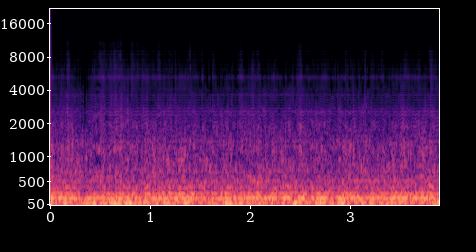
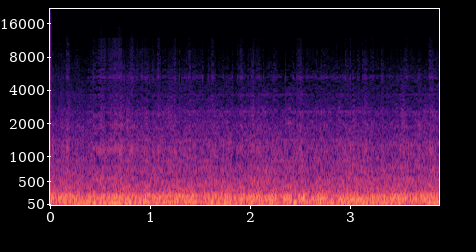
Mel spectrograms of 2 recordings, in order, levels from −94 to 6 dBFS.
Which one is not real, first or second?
first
